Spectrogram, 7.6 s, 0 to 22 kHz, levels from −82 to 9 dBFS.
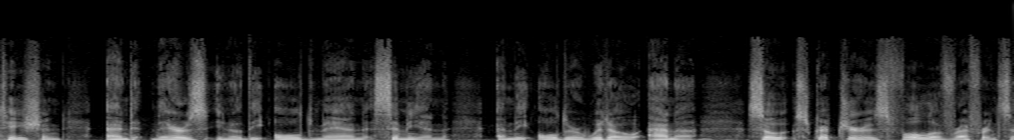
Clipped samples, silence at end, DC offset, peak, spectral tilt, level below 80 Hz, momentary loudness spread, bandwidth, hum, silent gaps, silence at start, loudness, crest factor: under 0.1%; 0 s; under 0.1%; -2 dBFS; -5.5 dB/octave; -50 dBFS; 10 LU; 15 kHz; none; none; 0 s; -19 LUFS; 18 dB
